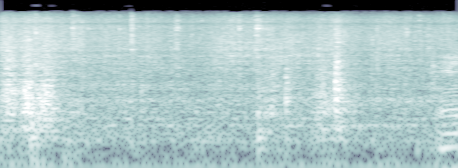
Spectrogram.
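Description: Fresh chopped garlic sizzling in a hot pan over medium heat for a beef stir fry, a steady close frying hiss with small crackles and occasional stirring scrapes, no voices.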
